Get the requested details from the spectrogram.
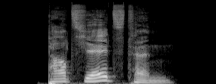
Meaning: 1. superlative degree of partiell 2. inflection of partiell: strong genitive masculine/neuter singular superlative degree
- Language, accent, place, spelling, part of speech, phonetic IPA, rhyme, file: German, Germany, Berlin, partiellsten, adjective, [paʁˈt͡si̯ɛlstn̩], -ɛlstn̩, De-partiellsten.ogg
